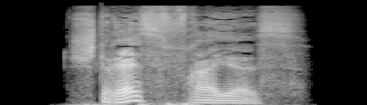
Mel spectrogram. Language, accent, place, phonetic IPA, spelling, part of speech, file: German, Germany, Berlin, [ˈʃtʁɛsˌfʁaɪ̯əs], stressfreies, adjective, De-stressfreies.ogg
- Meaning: strong/mixed nominative/accusative neuter singular of stressfrei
